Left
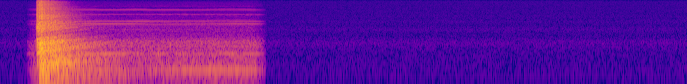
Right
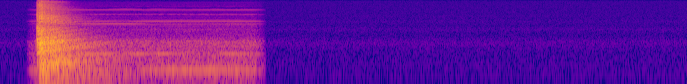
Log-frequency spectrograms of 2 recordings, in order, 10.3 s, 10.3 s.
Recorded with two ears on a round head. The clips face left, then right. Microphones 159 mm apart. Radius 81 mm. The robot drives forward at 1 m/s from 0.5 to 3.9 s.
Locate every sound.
0.6 s a door slam: 20° left (ahead or behind); by 2.1 s 5° left (ahead or behind)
